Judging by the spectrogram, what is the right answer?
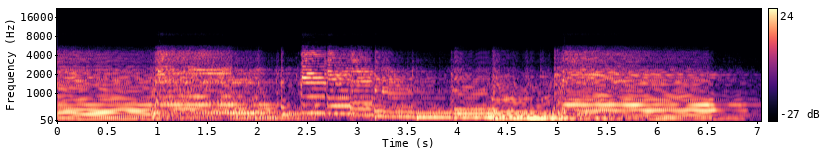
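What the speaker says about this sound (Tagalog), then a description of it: "Ito yung parang blues driver niya." Electric guitar played through the blues driver overdrive of a Valeton GP-100 multi-effects unit, loud and mildly distorted, with sustained chords and single notes ringing and changing across the phrase, no talking.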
